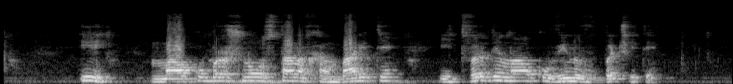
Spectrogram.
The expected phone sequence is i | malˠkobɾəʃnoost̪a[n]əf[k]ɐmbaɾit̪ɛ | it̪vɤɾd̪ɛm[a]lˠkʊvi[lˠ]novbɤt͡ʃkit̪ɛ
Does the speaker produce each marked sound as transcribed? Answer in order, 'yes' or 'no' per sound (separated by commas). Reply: yes, no, yes, no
